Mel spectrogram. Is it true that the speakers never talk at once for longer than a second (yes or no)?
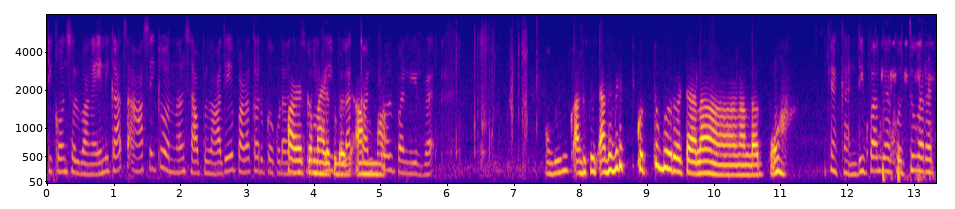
no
